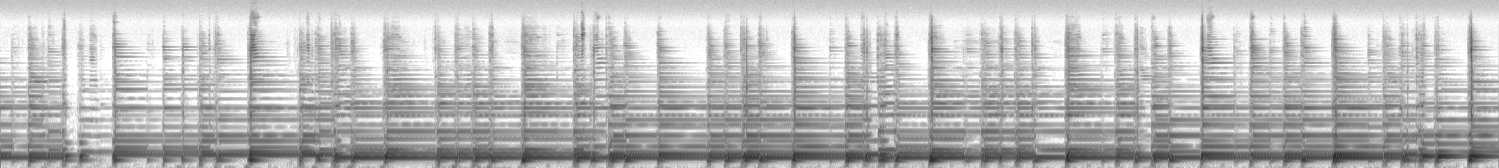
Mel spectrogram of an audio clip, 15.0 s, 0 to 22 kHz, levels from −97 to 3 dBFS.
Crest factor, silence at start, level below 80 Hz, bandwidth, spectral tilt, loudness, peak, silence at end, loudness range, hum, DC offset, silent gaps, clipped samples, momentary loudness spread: 24 dB; 0 s; -62 dBFS; over 20 kHz; -5 dB/octave; -27 LUFS; -2 dBFS; 0 s; 3 LU; none; under 0.1%; none; under 0.1%; 9 LU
